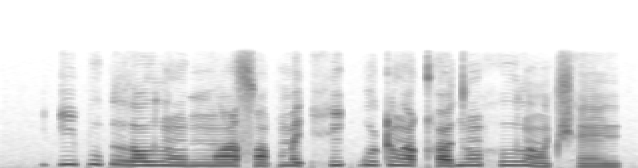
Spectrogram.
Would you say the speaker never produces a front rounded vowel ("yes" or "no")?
no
